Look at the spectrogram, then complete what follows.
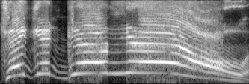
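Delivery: very loud, high, shrill shriek, stretched out long. Retelling how Jamie screamed at the speaker: imitating Jamie screaming. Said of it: "You can hear her screaming at me".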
